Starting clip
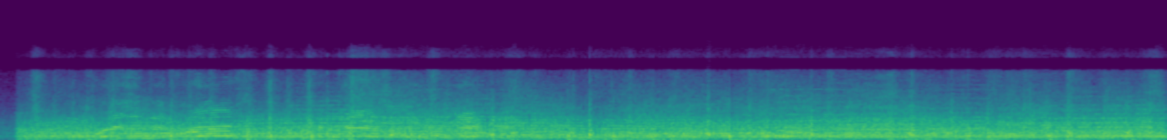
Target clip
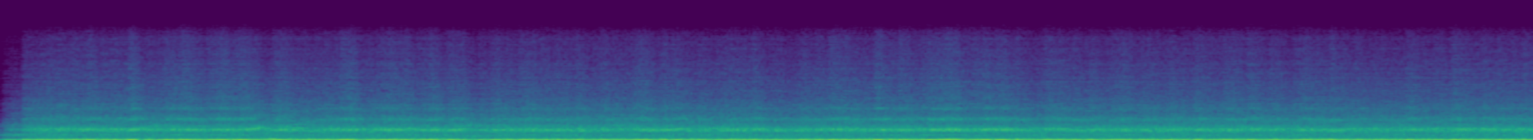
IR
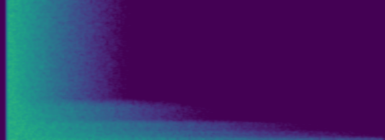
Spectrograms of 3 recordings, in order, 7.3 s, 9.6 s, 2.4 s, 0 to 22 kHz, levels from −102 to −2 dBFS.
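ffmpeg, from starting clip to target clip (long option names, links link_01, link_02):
-filter_complex "[0:a]alimiter=level_in=5.5dB:limit=-24dB:level=0:latency=1,volume=-5.5dB,bandpass=frequency=1100:width_type=q:width=8:csg=0,aeval=exprs='val(0)+0.000891*(sin(2*PI*60*n/s)+sin(2*PI*2*60*n/s)/2+sin(2*PI*3*60*n/s)/3+sin(2*PI*4*60*n/s)/4+sin(2*PI*5*60*n/s)/5)':channel_layout=same,aeval=exprs='abs(val(0))':channel_layout=same,asetrate=33560,aresample=44100[link_01];[1:a]atrim=start_sample=2205,afade=type=out:start_time=0.23:duration=0.01,atrim=end_sample=10584,asetrate=88200,aresample=44100[link_02];[link_01][link_02]afir=irnorm=-1:irlink=0,volume=7dB"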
